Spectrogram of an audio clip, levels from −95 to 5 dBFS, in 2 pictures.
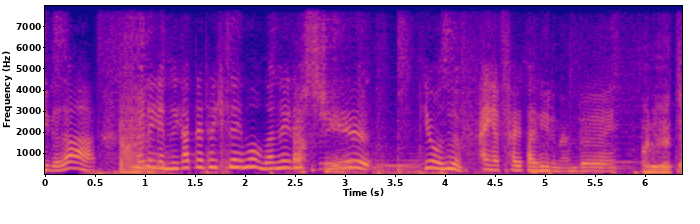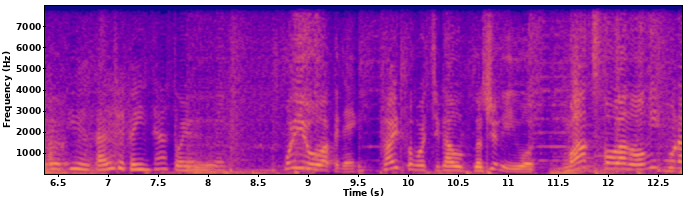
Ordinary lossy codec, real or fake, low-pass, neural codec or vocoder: none; fake; none; codec, 16 kHz, 0.5 kbps, X-Codec, HuBERT features, trained on balanced general audio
